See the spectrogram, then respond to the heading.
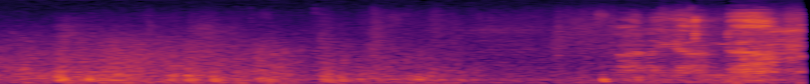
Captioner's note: thunder rumbling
